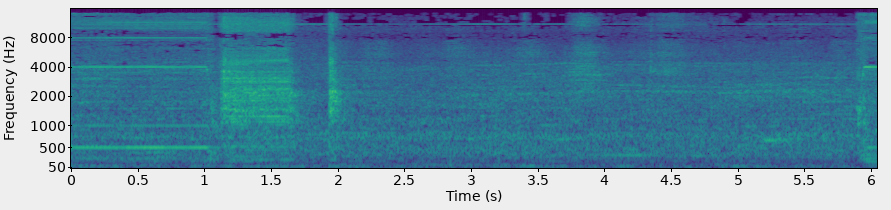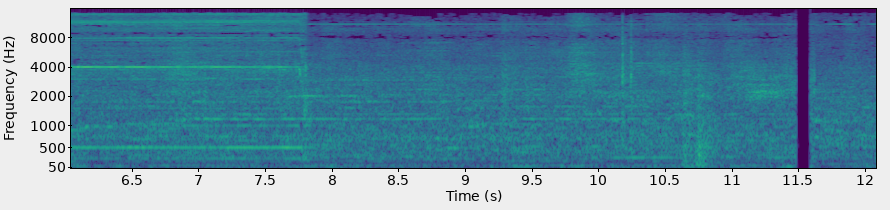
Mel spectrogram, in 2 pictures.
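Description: A DTF printer runs a print head cleaning cycle with a steady mechanical whir and pump hum, with periodic brief bursts of higher-pitched motor whine and a short click near the end.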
